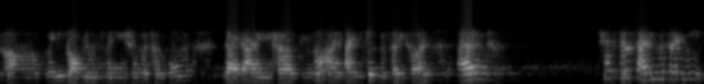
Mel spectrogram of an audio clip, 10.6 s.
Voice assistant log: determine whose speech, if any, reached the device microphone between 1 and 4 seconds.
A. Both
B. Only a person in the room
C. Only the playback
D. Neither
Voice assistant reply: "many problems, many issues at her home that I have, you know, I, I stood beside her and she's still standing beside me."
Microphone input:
C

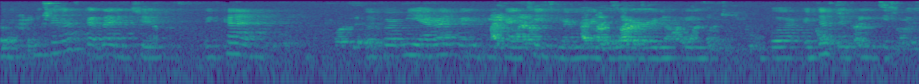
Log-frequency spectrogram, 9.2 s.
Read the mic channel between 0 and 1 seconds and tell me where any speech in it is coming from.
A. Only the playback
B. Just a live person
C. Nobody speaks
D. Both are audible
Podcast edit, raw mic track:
D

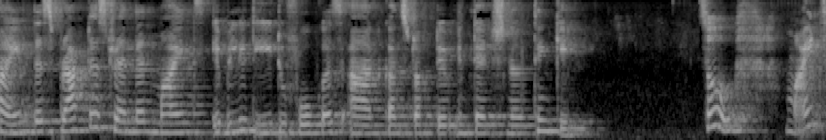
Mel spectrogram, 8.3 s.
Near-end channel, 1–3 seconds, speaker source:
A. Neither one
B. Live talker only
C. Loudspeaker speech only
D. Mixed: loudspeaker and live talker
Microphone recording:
B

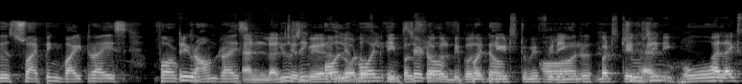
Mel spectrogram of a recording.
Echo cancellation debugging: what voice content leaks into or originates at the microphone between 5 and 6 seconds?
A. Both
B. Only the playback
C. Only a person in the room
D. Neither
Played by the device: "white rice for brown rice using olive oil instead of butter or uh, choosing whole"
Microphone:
A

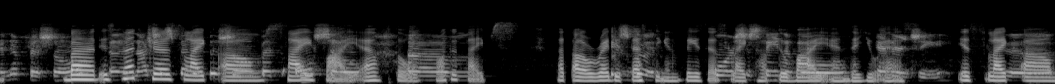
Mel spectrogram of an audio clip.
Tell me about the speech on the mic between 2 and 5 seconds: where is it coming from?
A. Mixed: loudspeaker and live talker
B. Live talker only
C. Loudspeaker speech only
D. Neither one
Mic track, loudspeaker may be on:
A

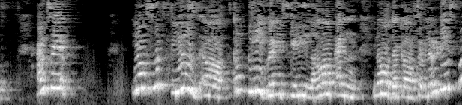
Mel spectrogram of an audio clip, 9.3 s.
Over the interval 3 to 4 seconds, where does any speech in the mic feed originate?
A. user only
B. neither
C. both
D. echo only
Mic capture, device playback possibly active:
D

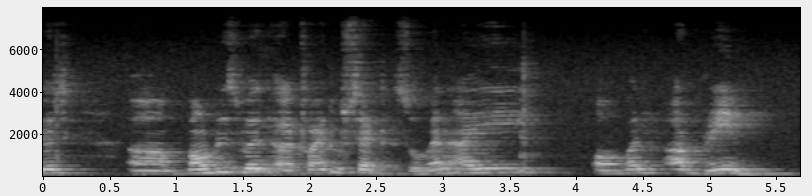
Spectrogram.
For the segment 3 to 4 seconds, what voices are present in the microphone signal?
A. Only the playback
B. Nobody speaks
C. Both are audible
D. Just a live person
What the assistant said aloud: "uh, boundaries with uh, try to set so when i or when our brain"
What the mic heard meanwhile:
A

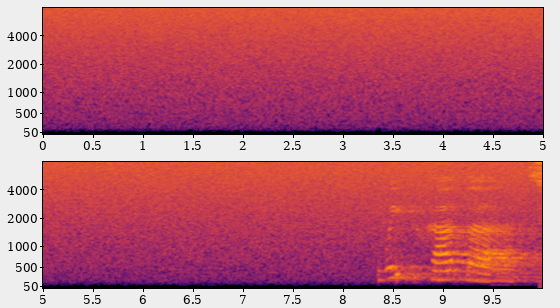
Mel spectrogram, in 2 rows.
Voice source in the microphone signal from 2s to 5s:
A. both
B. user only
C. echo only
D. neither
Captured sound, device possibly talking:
D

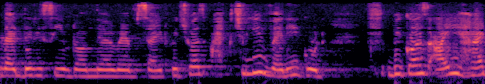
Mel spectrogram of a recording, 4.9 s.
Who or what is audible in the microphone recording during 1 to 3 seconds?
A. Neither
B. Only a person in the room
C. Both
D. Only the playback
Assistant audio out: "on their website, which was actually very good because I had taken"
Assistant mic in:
D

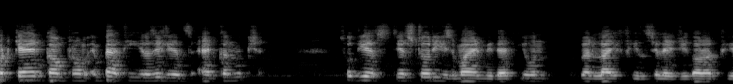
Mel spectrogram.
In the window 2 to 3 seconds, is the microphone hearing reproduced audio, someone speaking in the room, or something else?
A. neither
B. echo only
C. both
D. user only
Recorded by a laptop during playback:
B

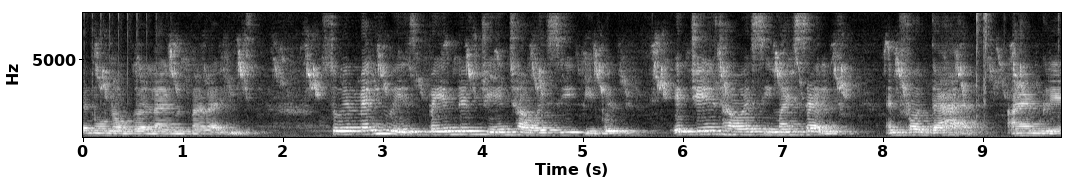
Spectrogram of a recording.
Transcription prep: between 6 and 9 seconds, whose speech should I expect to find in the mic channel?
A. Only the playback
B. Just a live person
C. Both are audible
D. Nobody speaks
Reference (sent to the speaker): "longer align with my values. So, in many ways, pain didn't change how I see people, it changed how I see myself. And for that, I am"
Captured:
A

